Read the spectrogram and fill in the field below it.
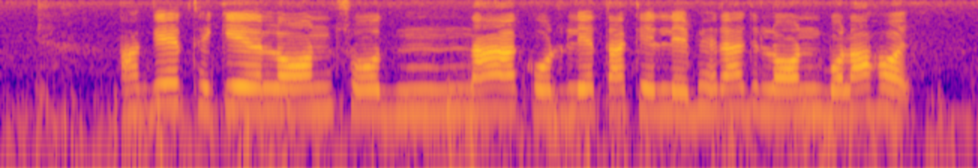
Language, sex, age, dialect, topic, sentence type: Bengali, female, 25-30, Jharkhandi, banking, statement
